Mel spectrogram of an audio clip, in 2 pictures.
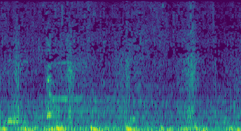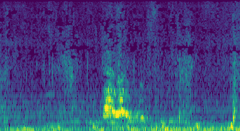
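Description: A stray dog gives one short vocal sound about five seconds in, over a steady low rumble.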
